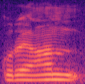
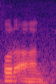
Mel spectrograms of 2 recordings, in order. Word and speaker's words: قرآن: جی نہیں میں قبلہ کہنا چاہ رہا کہ تھوڑی تلفظ جو ہے ان کا جائے, وہ قرآن کہہ دیا انہوں نے, قرآن لفظ ہے قرآن.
